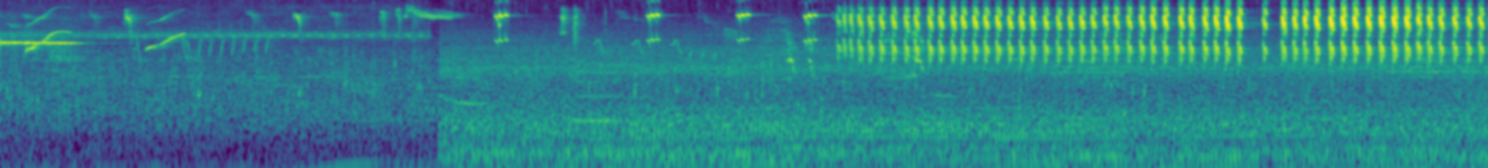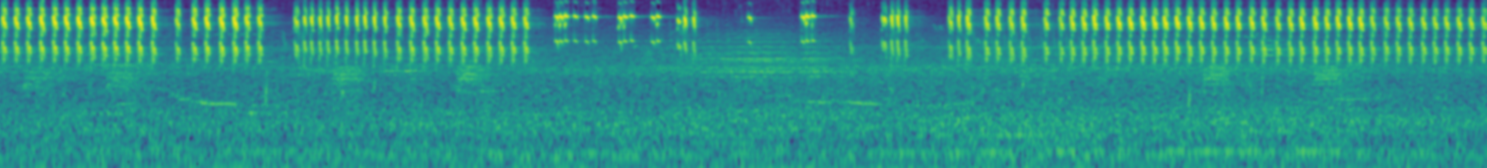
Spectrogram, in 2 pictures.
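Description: Black-headed sibia calling: long runs of fast, evenly repeated sharp notes, each run lasting several seconds, with scattered single short high notes before and between them.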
